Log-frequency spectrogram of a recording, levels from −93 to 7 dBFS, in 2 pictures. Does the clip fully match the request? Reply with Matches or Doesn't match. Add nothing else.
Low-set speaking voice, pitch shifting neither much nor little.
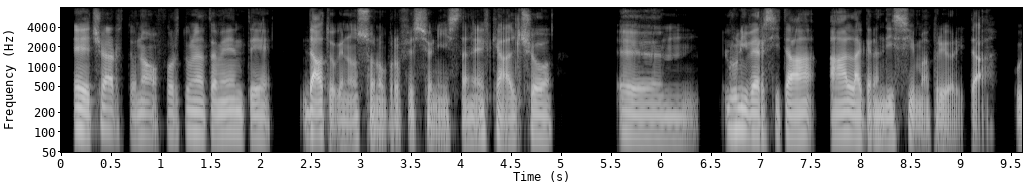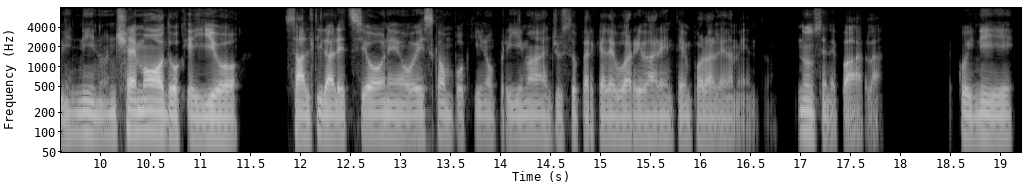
Doesn't match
